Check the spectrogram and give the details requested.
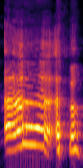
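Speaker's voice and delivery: high, loud mock yelp of pain; mock pained cry. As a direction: yelp as if struck. Imitated cry of a struck character.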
